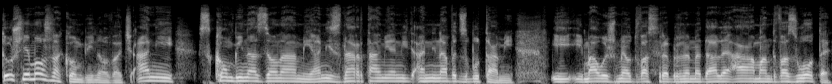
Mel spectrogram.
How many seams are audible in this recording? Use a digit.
1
